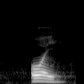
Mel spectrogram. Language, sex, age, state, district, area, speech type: Manipuri, male, 18-30, Manipur, Tengnoupal, rural, read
